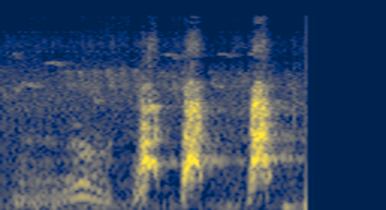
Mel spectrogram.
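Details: Maggie, a female West Highland White Terrier in Germany, starts with a soft wavering whine, then fires off three loud, evenly spaced barks before falling silent.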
